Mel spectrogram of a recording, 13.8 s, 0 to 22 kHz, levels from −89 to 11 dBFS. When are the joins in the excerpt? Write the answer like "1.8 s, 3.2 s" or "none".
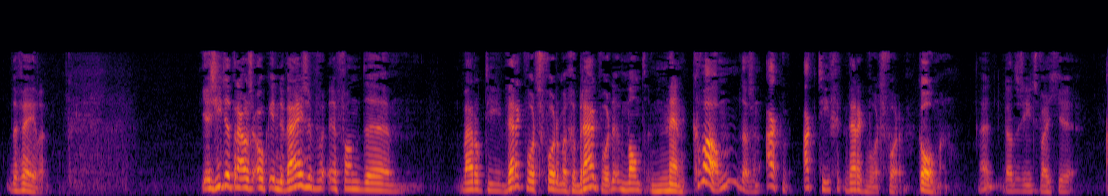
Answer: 11.4 s

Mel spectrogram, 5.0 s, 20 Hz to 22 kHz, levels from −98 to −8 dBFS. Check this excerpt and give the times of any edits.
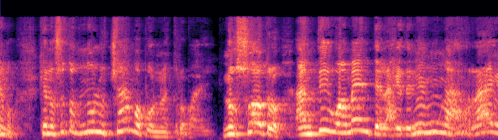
2.2 s, 3.9 s

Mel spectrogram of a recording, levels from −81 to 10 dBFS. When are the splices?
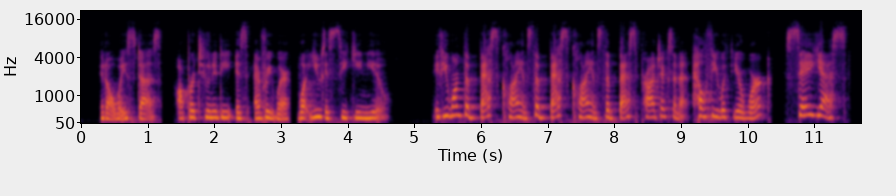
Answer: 3.2 s, 3.6 s, 6.8 s, 9.6 s

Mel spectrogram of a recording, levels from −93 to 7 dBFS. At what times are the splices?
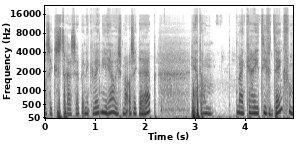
1.2 s, 1.9 s, 2.9 s, 3.8 s

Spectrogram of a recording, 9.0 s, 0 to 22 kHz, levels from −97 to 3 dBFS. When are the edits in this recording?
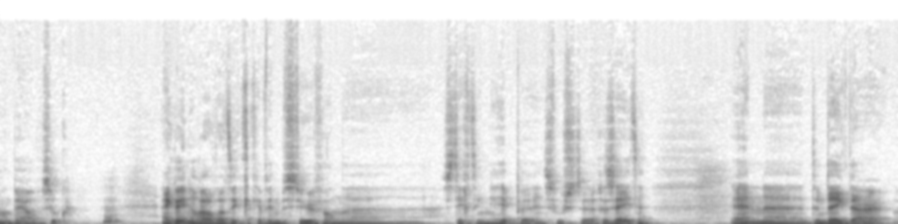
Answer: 2.5 s

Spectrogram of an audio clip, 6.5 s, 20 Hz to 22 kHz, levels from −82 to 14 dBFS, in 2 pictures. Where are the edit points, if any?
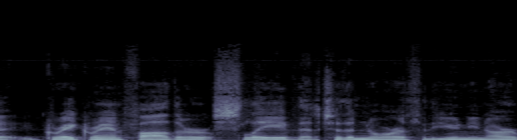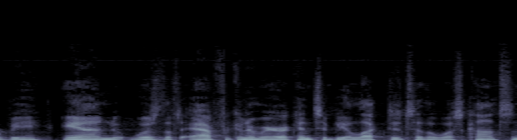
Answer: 1.3 s, 2.0 s, 2.6 s, 3.5 s, 4.3 s

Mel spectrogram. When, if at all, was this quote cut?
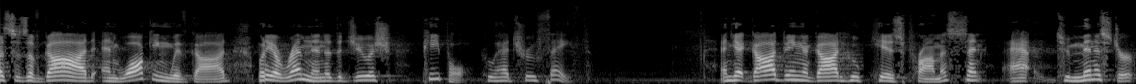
2.6 s, 4.7 s, 8.6 s, 9.9 s

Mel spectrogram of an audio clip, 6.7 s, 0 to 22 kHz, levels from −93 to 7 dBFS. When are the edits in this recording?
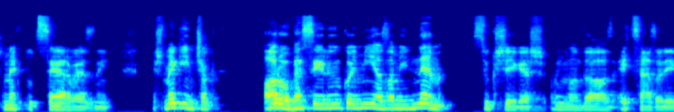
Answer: none

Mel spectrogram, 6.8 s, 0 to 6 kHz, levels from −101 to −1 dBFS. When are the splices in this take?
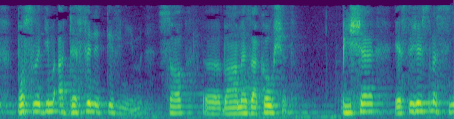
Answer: none

